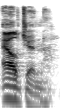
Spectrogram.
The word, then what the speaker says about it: Elgin: Heavy rain, nickel to quarter size hail, hard G on the Elgin.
